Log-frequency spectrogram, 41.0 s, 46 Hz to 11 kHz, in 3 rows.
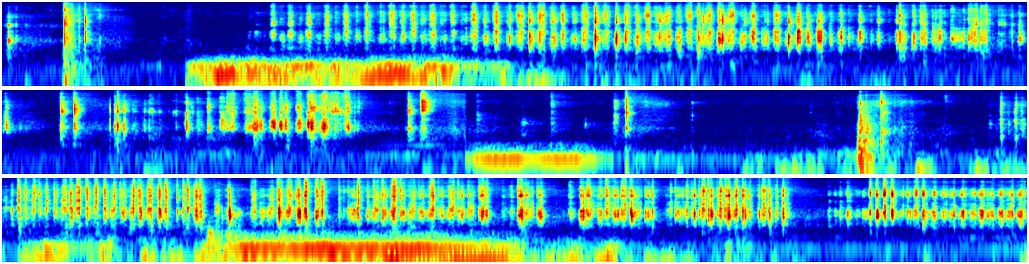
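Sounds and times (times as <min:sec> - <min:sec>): faint low hum: 0:02.0 - 0:08.4, 0:19.8 - 0:38.3.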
